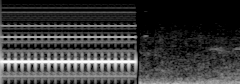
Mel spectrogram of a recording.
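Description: A steady high test tone beeps.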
